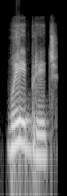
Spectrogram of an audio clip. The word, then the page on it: weighbridge: Indian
